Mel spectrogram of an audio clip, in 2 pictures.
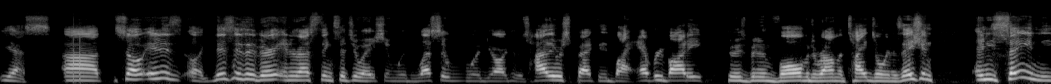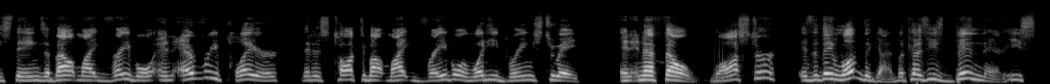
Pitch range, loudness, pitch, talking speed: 170-215 Hz, -24 LUFS, 190 Hz, 190 wpm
